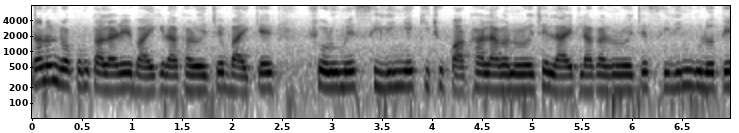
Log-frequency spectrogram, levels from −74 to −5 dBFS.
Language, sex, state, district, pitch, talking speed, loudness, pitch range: Bengali, female, Bihar, Katihar, 195 Hz, 190 wpm, -12 LUFS, 180-210 Hz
